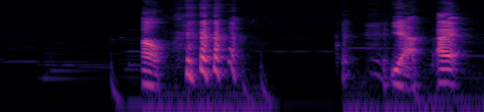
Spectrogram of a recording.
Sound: laughs

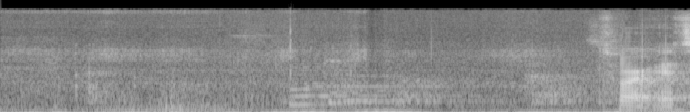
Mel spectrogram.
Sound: crying

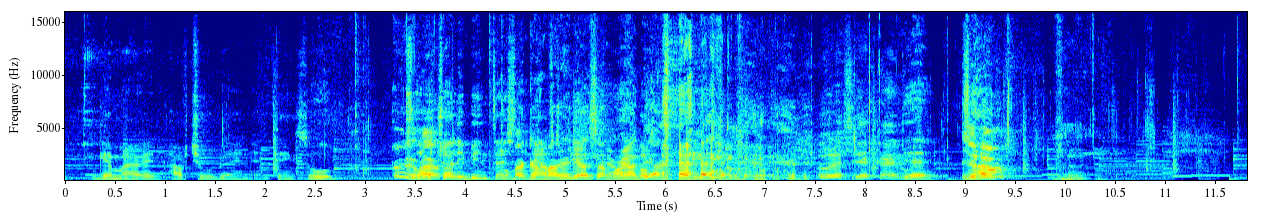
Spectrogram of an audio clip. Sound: laughter

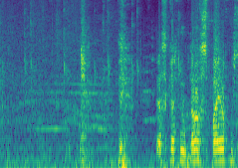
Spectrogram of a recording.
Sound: noises indicating humour

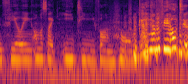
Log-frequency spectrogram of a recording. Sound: laughs

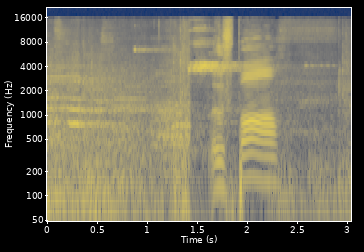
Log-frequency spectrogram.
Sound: whistle blowing

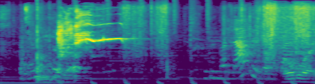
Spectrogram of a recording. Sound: screams

